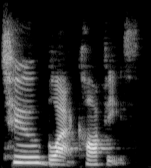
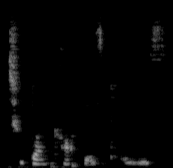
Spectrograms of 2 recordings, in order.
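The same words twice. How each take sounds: First: Slow, louder, curt order; bossy ordering at the counter, louder; firm order. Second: Much softer, defeated echo; meekly repeating his order, very soft; meek, resigned. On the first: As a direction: lay down the order, no arguing. Jung-won orders for both. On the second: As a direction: give in quietly, deflated. Gong Sil meekly gives in. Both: Retold or imitated.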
